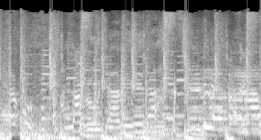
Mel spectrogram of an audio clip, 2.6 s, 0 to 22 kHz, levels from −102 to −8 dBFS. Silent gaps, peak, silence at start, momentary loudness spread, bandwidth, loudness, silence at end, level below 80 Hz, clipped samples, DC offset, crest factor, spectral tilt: none; 0 dBFS; 0 s; 1 LU; 17 kHz; -9 LUFS; 0 s; -16 dBFS; under 0.1%; under 0.1%; 8 dB; -4.5 dB/octave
